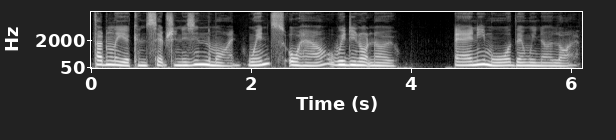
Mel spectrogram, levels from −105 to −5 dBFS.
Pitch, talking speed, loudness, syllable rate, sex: 200 Hz, 195 wpm, -15 LUFS, 5.0 syllables/s, female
